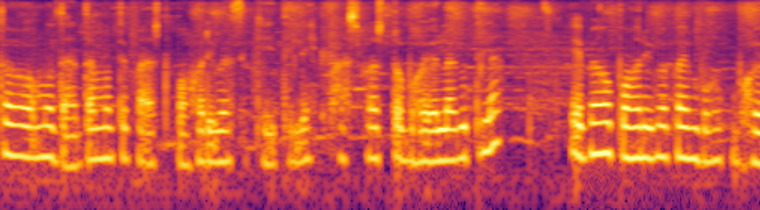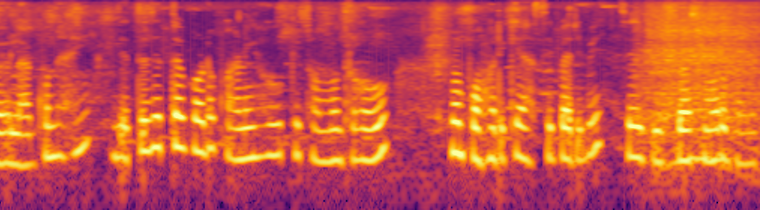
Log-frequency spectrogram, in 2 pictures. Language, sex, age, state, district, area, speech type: Odia, female, 18-30, Odisha, Puri, urban, spontaneous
